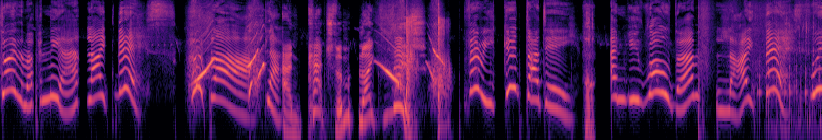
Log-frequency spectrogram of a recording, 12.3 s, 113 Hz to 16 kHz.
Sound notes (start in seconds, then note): 8.6 snorts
